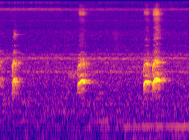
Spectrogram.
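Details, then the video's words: Talking pet parrot utters three short, separate speech-like sounds about a second and a half apart, the last one a quick double note, with quiet room hum in between. "Talking parrot"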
